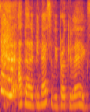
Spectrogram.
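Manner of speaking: light, calm, cheerful high voice. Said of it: "He's so calm and happy about it".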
